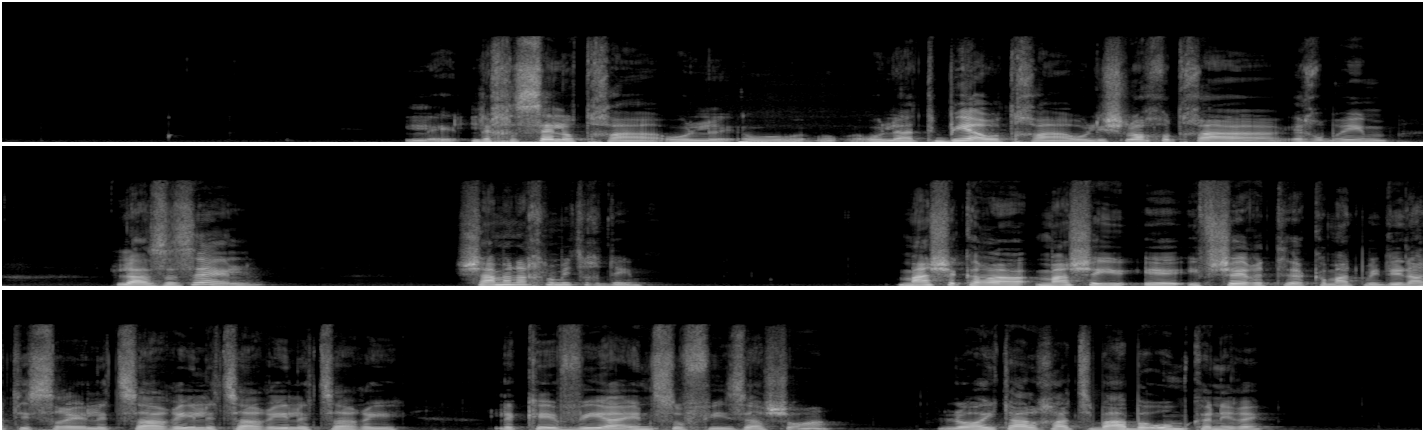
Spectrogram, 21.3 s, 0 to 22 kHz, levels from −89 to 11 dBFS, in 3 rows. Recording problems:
none

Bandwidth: 16.5 kHz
